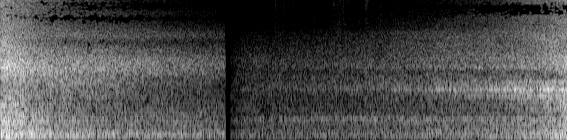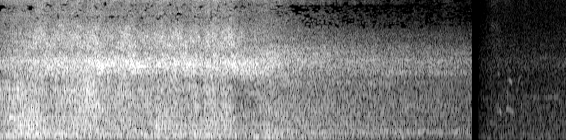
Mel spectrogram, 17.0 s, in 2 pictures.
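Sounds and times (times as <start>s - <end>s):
electric train passing at speed: 0.0s - 17.0s.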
